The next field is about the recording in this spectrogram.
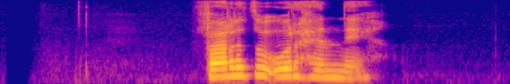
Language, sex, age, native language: Icelandic, female, 20-29, German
